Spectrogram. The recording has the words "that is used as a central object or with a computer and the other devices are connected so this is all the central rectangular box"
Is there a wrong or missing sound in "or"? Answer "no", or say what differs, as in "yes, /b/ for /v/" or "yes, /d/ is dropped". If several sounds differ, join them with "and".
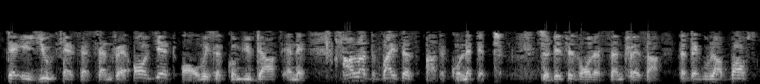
yes, /l/ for /ɹ/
